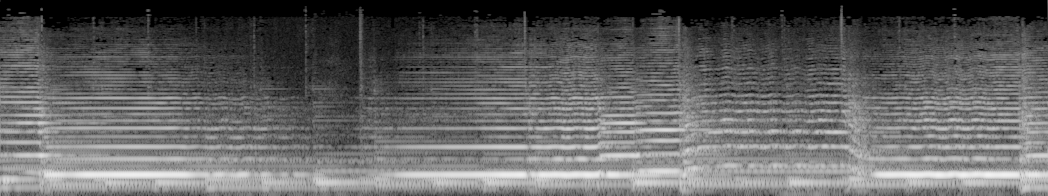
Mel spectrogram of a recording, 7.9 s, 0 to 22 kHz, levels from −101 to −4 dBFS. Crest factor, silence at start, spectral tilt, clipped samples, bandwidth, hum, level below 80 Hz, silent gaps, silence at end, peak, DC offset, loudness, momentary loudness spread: 10 dB; 0 s; -6 dB/octave; under 0.1%; 10 kHz; none; -58 dBFS; none; 0 s; -8 dBFS; under 0.1%; -18 LUFS; 13 LU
